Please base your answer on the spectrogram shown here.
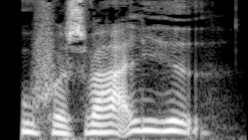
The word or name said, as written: uforsvarlighed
